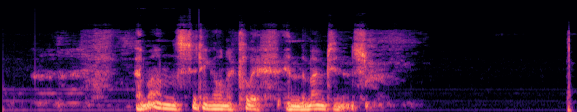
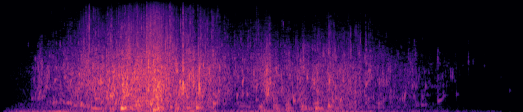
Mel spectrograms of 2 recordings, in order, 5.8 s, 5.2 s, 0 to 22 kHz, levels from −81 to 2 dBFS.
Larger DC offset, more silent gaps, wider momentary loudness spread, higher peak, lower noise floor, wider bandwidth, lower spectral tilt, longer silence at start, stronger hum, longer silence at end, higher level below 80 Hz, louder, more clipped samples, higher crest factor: neither; neither; about the same, 21 LU vs 21 LU; about the same, 0 dBFS vs -2 dBFS; about the same, -64 dBFS vs -66 dBFS; second, 9.2 kHz vs over 20 kHz; first, -5.5 dB/octave vs -4 dB/octave; first, 0.35 s vs 0.2 s; neither; second, 0.05 s vs 0.8 s; about the same, -44 dBFS vs -44 dBFS; first, -12 LUFS vs -25 LUFS; neither; second, 14 dB vs 26 dB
